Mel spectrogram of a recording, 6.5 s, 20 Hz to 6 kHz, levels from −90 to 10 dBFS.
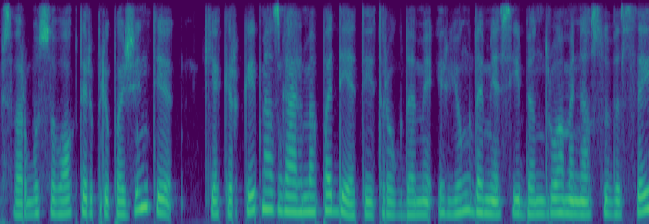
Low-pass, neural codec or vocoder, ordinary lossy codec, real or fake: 5.4 kHz; none; Opus, 32 kbps; real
